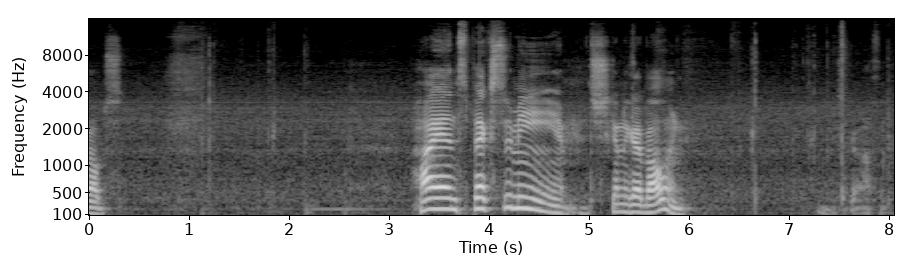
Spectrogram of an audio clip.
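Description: Trading cards slide and flick against each other in hands.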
